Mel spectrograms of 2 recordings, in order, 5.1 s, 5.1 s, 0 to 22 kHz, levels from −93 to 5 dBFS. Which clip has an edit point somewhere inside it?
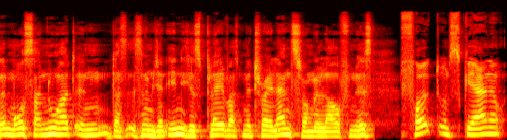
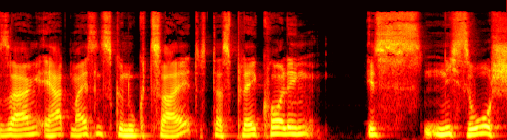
first; 1 cut; at 4.0 s

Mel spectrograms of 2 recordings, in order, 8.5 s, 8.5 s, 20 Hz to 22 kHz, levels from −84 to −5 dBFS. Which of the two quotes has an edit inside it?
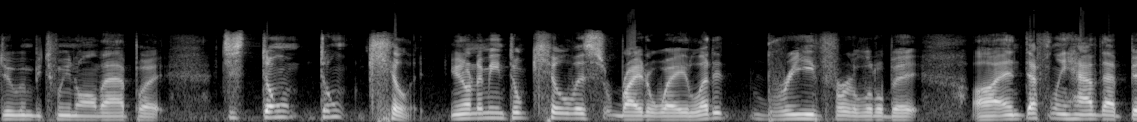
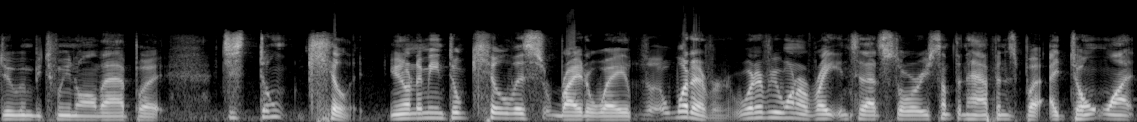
second; 2 cuts; at 1.9 s, 4.7 s

